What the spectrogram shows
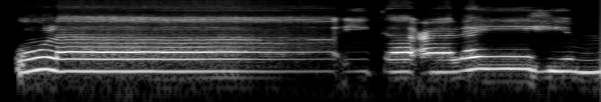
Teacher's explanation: mad wajib muttasil yang panjangnya 4 atau 5 harokat ketika wasal, karena ia adalah mad yang bertemu dengan huruf hamzah dalam satu kata.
